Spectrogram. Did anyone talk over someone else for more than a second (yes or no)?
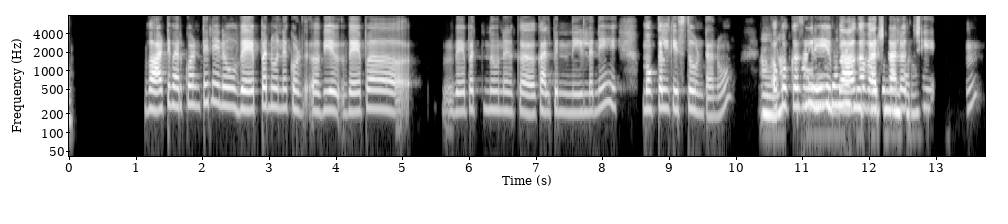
yes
